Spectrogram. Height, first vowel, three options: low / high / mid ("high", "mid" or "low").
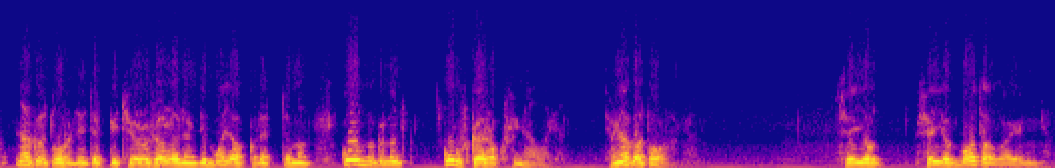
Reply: low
